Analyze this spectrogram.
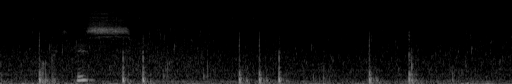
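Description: Wooden blocks are placed with soft, quick knocks.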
